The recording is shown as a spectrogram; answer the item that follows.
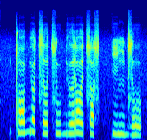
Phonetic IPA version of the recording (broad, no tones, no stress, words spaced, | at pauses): ŋ͡ǃɔbʲɔt͡sɤt͡su bʲʊə̯ɾɔə̯t͡sɔs kːiŋ d͡zʊ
